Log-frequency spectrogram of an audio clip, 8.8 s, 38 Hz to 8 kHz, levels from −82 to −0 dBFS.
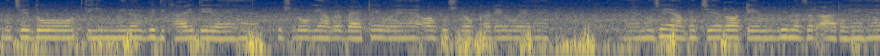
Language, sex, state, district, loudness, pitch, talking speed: Hindi, female, Chandigarh, Chandigarh, -22 LUFS, 215 Hz, 225 wpm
